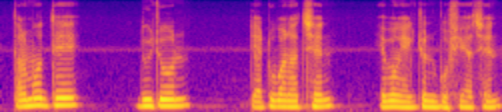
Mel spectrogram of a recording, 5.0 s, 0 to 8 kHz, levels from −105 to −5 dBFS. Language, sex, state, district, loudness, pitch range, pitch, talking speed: Bengali, male, West Bengal, Cooch Behar, -14 LUFS, 155-180 Hz, 170 Hz, 105 wpm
